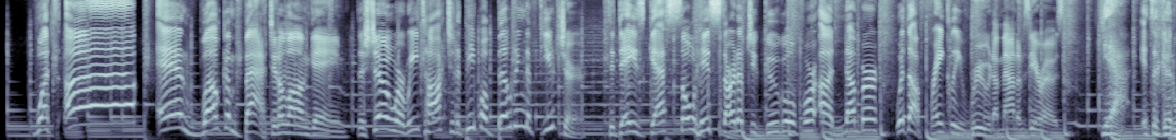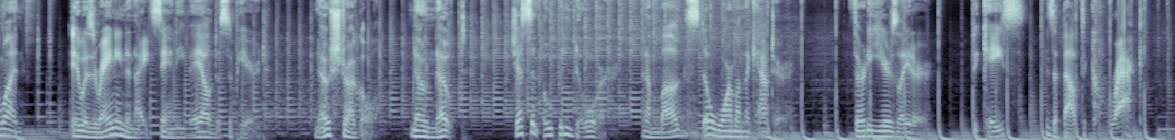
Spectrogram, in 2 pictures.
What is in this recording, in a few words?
podcast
